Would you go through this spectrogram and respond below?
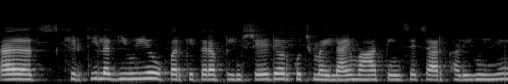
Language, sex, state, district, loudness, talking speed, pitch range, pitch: Hindi, female, Bihar, Gopalganj, -26 LUFS, 250 wpm, 225-245 Hz, 230 Hz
